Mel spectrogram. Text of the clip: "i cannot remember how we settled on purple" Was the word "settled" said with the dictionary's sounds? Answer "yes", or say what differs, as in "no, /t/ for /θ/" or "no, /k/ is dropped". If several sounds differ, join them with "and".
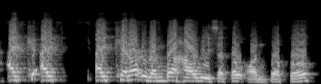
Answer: no, /d/ is dropped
